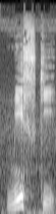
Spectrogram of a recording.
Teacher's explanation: Kemudian pada miskinan, miski, di situ kita sebut sin dengan nipis dan ki juga dengan nipis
